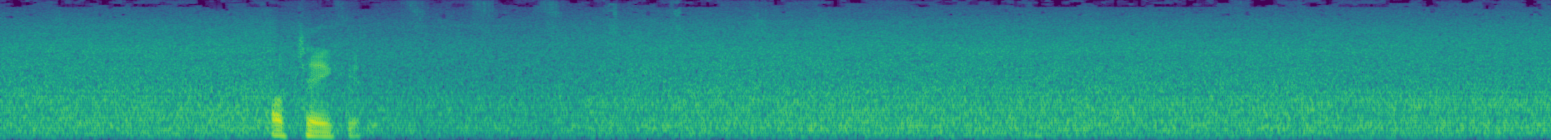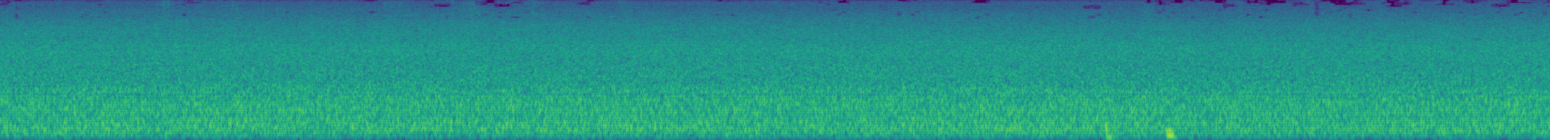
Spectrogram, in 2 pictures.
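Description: Water runs steadily from a tap while a shaving brush is rinsed, a constant, close hiss of flowing water filling the whole stretch, with a brief voice and a couple of small clunks early on.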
